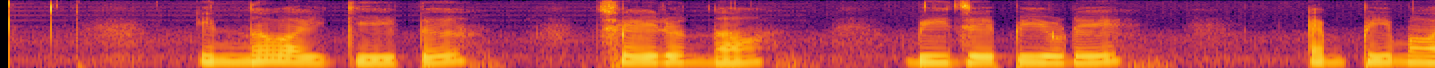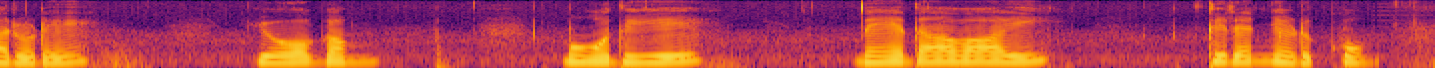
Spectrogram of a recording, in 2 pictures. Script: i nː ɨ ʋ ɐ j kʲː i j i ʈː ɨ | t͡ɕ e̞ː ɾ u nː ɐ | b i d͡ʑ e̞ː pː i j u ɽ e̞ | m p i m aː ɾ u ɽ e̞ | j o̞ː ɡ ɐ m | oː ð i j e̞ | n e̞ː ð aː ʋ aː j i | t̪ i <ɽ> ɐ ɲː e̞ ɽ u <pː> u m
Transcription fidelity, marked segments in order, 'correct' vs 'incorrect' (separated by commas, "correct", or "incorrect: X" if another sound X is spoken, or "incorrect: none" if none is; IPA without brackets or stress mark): incorrect: ɾ, incorrect: kː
